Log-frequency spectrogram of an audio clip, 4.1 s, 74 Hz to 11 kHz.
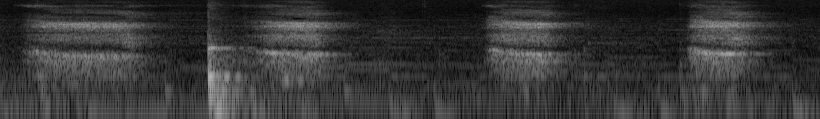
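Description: Short shots of CO2 gas hissing from a keg gas post into the necks of plastic beer bottles, four bursts about a second apart, each with a breathy, panpipe-like tone. It is the gas purging air and oxygen from the bottle headspace before capping.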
